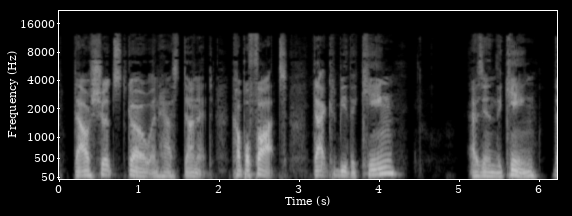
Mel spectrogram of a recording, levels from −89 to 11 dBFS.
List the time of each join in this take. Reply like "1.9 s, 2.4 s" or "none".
none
